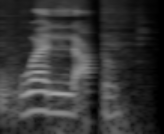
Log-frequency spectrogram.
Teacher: Ramai yang baca wal asr. Dia lantunkan sad dengan ra.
